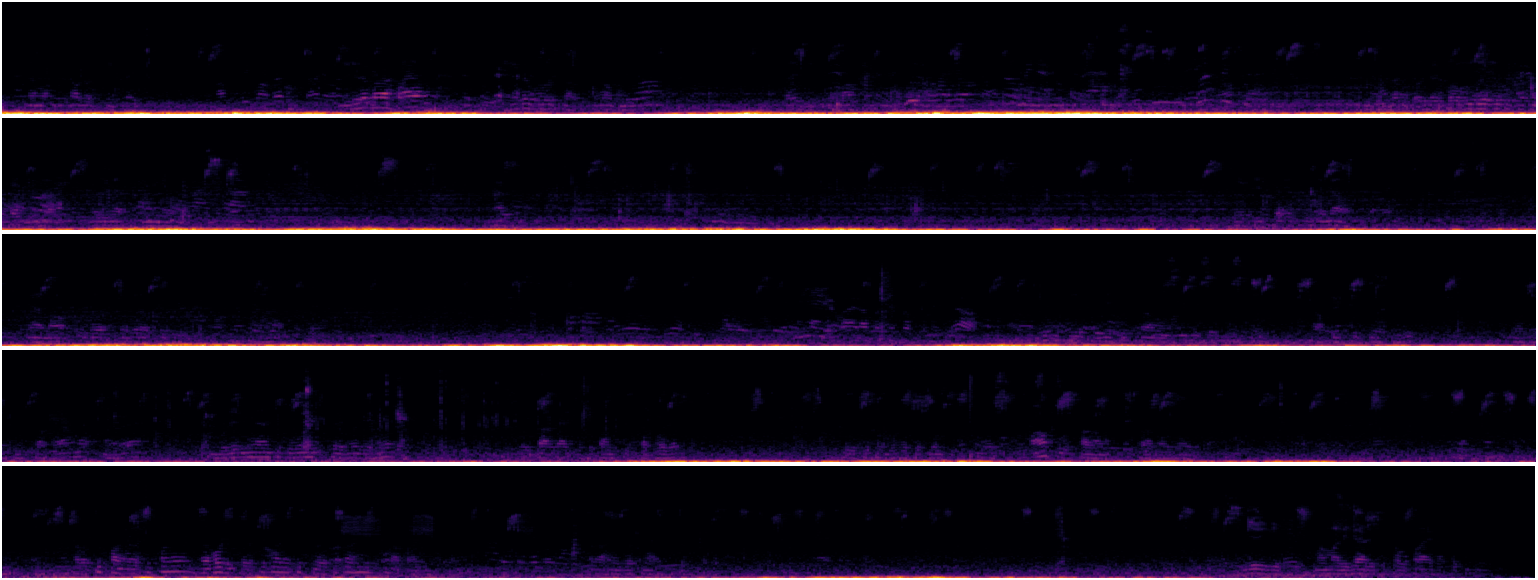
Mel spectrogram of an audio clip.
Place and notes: Buzludzha, Bulgaria, Drone - In front of Buzludzha - monologue
A security man is reasoning on Bulgarian about the building and the state of the society in Bulgarian. The swallows are singing, some cars in the background of austrian tourists... this is a recording with two microphones
Стара Загора, Бългaрия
